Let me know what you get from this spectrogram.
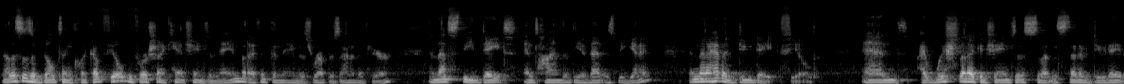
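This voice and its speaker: A man getting over a cold, casually walking viewers through a software build in a tutorial, explaining as he goes with plenty of fillers. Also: low voice, slightly rough. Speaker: automation freelancer teaching a client build. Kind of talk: screen-share tutorial walkthrough.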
